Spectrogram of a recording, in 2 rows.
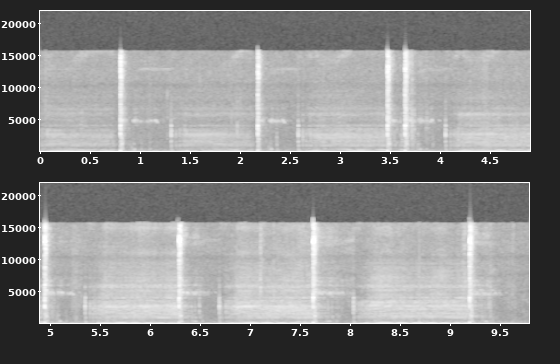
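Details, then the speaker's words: Philips electric double breast pump, used by a new mother for about three months, running at a high suction level: rhythmic motor hum rising and falling with clicks about 45 times a minute; breast pump suction cycle. "Terus yang berikutnya lagi makin kenceng tapi sedotannya tuh makin tinggi, sama yang paling tinggi banget sedotannya. Jadi sedotannya tuh berasa banget."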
